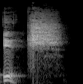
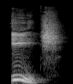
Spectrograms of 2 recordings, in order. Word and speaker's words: itch: want to talk about the itch the itch if you say it people will think you're talking about each e a c it's a different thing each like every so it is important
